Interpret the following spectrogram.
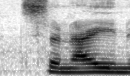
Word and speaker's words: Sandend: In the first part of the video, as I say, it'll be Sandend, spelt Sandend, but Sandend is the local pronunciation.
